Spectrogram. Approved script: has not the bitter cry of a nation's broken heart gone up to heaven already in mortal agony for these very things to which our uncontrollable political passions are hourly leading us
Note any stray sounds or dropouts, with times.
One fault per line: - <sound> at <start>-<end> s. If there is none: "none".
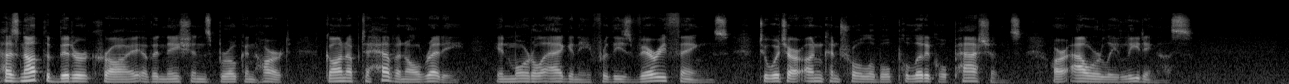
none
